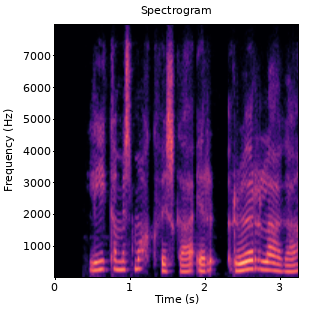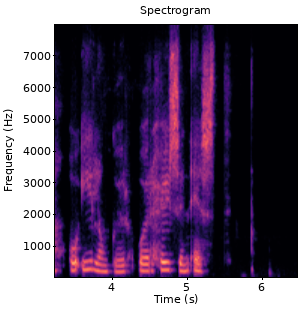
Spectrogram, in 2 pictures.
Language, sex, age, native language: Icelandic, female, 18-19, Icelandic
